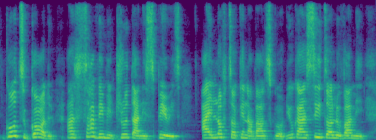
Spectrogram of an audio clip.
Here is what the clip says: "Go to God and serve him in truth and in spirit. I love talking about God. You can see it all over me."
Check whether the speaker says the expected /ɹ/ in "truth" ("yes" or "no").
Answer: yes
